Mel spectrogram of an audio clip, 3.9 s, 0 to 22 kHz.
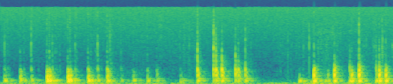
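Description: Fingertips and a single finger tap a hollow guitar hard case covered in black leatherette and vinyl stickers. The result is a rapid, uneven series of soft, low, hollow knocks centred near 110 Hz. Each knock dies away almost instantly, with little high-end content.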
